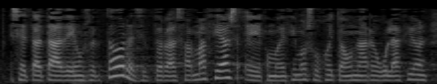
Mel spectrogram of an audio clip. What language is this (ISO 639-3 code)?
spa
